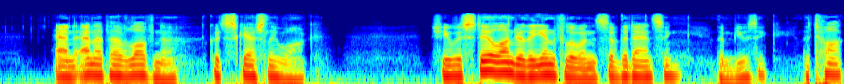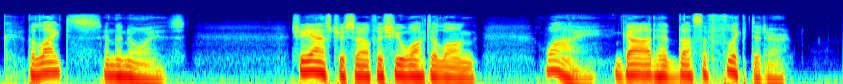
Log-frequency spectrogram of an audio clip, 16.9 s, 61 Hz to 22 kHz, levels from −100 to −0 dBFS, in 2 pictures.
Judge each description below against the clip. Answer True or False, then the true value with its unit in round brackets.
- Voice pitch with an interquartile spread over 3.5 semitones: True (4.2 semitones)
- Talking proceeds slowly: True (130 wpm)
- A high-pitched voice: False (115 Hz)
